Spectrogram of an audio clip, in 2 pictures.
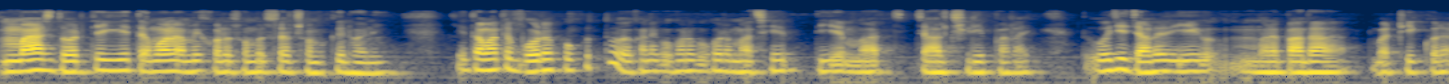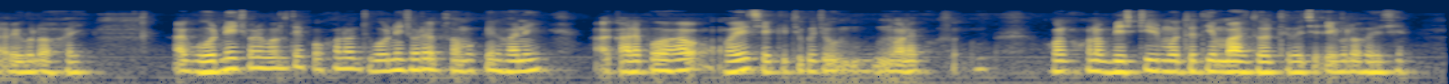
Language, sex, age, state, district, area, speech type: Bengali, male, 45-60, West Bengal, Purulia, rural, spontaneous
